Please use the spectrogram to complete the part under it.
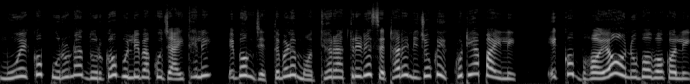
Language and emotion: Odia, fearful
